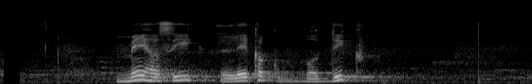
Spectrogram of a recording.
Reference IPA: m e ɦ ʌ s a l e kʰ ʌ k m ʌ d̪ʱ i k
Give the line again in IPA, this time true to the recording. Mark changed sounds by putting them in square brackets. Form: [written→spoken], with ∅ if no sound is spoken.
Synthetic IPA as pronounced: m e ɦ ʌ s [a→i] l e kʰ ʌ k [m→b] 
